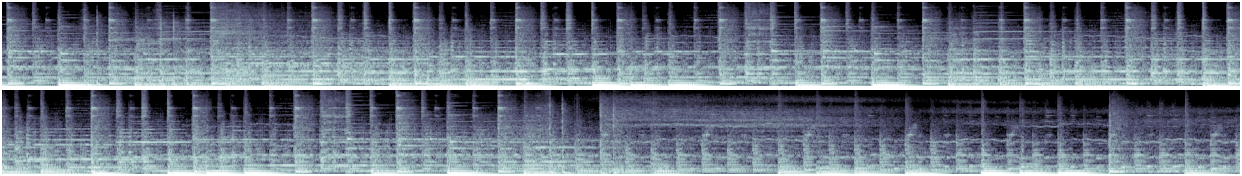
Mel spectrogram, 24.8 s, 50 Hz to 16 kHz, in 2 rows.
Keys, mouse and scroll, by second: 0.1 alt+scroll down 1, 0.6 ctrl+scroll up 1, 2.0-6.6 drag, 6.6 alt+scroll up 1, 7.0 ctrl+scroll down 1, 7.5 click, 10.5 right click, 13.3 click, 13.9 alt+scroll up 1, 16.6 click, 17.0 alt+scroll up 1, 17.6 click, 19.1 super+click, 20.3 space, 20.9 alt+scroll down 1, 21.1 alt+scroll up 1, 21.7 alt+scroll down 1, 22.3 alt+scroll up 1, 22.9 ctrl+space, 23.0 ctrl+click, 23.4 alt+scroll down 1, 23.7 alt+scroll up 1, 24.5-24.7 scroll down 1.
